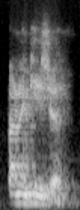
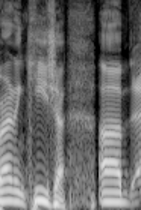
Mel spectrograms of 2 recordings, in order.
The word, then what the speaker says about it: Barranquilla: Is it Barranquilla? Is that how you say it? – Barranquilla. – Yep. Barranquilla.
